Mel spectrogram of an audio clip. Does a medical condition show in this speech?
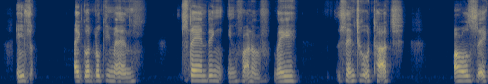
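Yes: cerebral palsy.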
